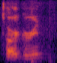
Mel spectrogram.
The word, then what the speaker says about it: Targaryen: You can't pronounce it. They say it all the time. What is it? Targaryen.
